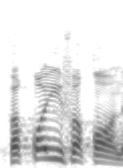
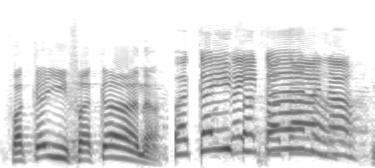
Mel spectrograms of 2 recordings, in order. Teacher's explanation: یا لین نرمی سے ادا کریں گے، کاف کو باریک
